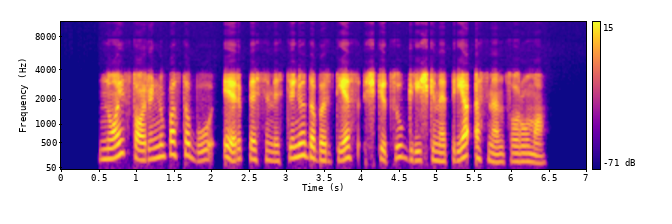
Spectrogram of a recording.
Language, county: Lithuanian, Kaunas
